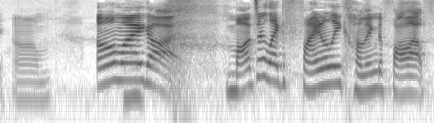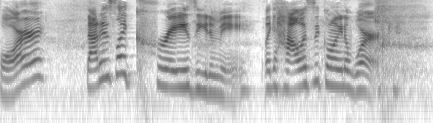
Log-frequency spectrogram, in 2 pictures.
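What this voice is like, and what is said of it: Put-on American Valley Girl accent. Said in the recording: “if I do the Valley Girl one, it's better ... That's really good.”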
